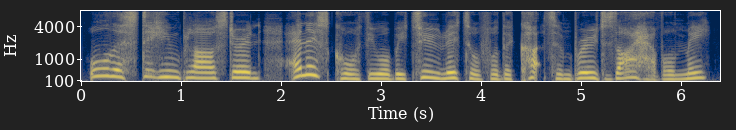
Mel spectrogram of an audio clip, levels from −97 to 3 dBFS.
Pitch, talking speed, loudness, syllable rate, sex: 220 Hz, 180 wpm, -17 LUFS, 4.5 syllables/s, female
